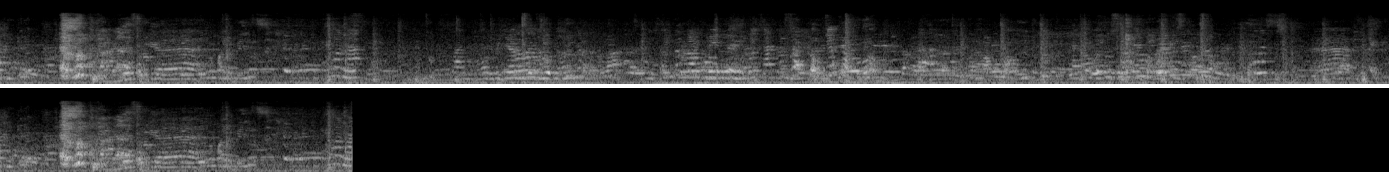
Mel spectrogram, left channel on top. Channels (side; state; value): right; drops out; at 3.6 s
